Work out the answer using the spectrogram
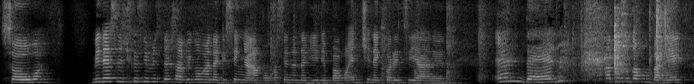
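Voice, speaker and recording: A woman's voice: sits high, brisk, reverberant, a little hiss or hum. A woman from the Philippines chatting casually in a home vlog, sometimes coaxing her child in a mommy tone. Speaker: vlogger and mother. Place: indoors at home, bedroom.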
